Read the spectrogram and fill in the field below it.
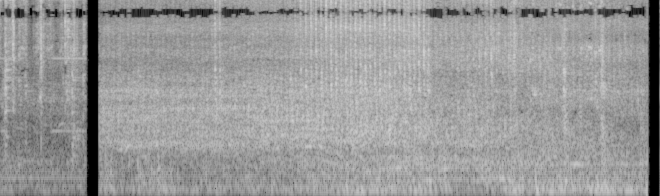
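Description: A tractor engine rumbles loudly as it drives past.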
